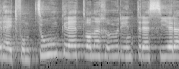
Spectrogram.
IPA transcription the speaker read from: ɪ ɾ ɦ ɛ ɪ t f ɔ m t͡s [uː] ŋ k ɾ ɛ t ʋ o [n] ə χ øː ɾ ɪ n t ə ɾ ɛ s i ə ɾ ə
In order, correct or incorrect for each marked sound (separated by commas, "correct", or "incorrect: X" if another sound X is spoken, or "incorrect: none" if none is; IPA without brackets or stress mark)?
correct, correct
